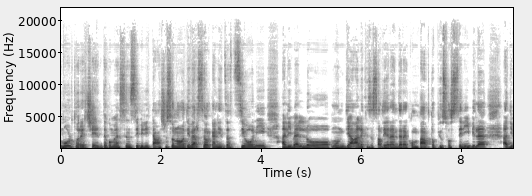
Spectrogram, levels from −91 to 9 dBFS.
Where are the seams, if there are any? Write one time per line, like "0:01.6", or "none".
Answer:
0:05.4
0:06.4
0:07.0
